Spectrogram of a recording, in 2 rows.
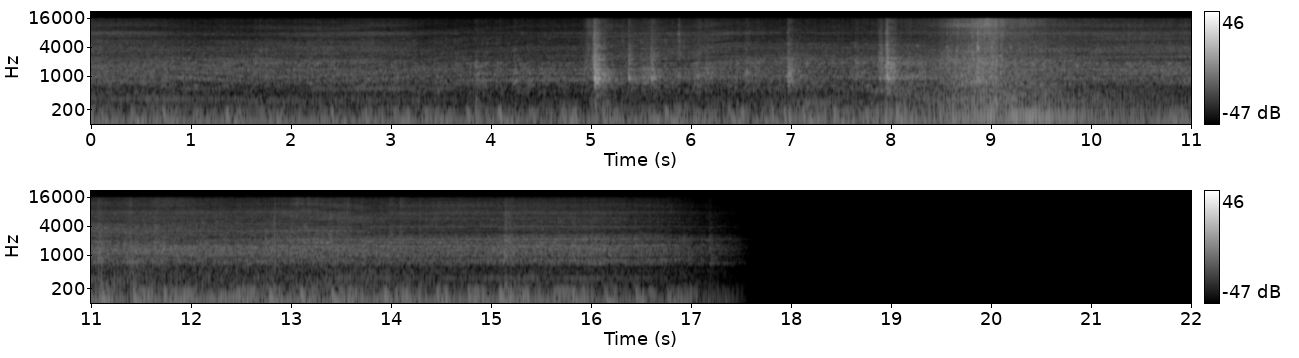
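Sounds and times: diesel truck engine idling: 0.0 - 17.6.

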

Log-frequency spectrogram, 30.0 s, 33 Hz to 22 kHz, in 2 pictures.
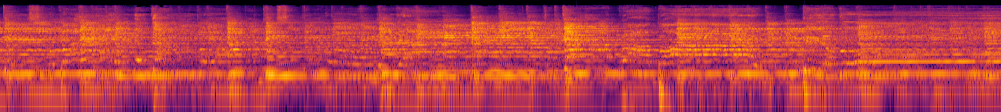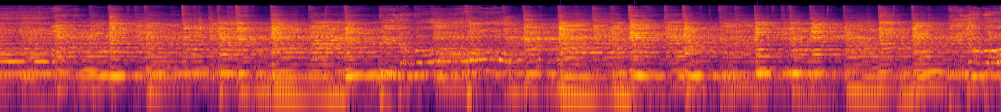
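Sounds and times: man singing: 0.0 - 17.1, 20.2 - 23.7, 28.8 - 30.0
acoustic guitar strumming: 0.0 - 30.0.

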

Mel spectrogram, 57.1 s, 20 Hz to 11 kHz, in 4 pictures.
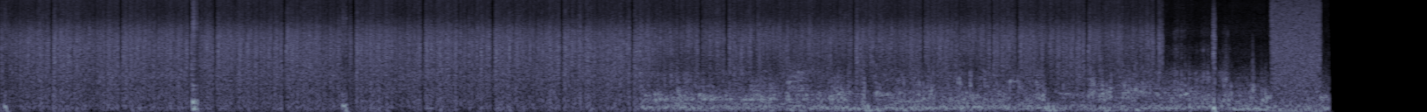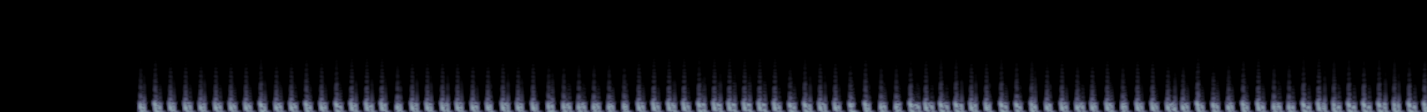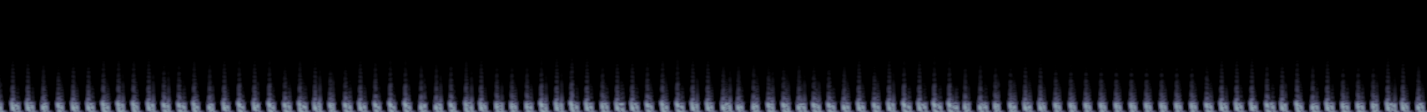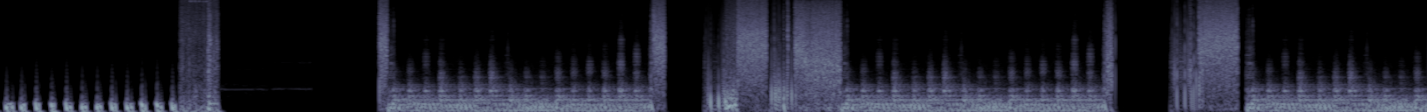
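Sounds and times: loud burst of noise: 0.0 - 13.3, 44.6 - 45.0, 46.6 - 46.9, 49.3 - 51.4, 53.8 - 55.4
pulsing low electronic tone: 46.6 - 54.0, 55.3 - 57.0.

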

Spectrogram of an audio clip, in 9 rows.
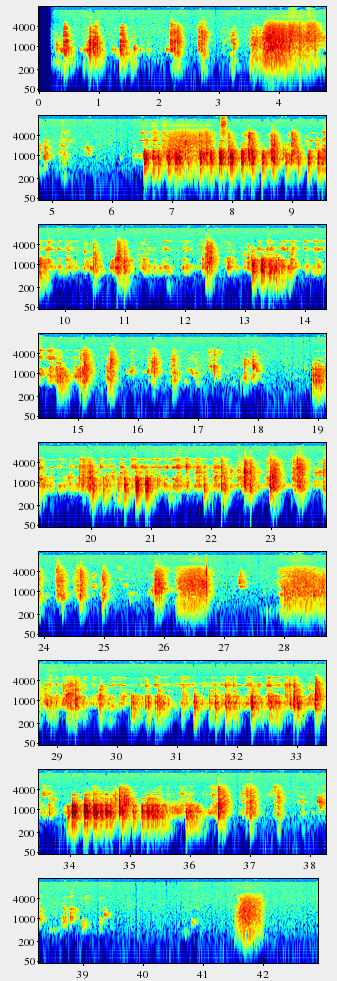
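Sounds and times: dog crunching dry kibble: 0.2 - 5.4, 21.5 - 26.9, 32.8 - 39.1
kibble rattling in a bowl: 0.2 - 5.4, 6.3 - 18.1, 18.8 - 26.2, 27.9 - 39.5.

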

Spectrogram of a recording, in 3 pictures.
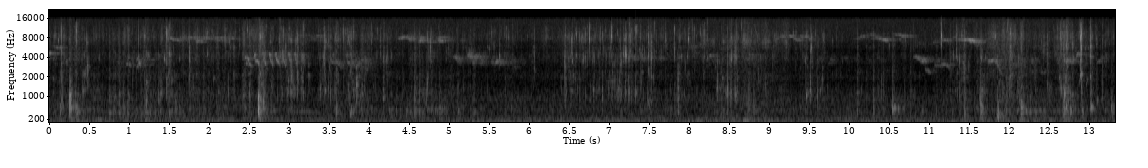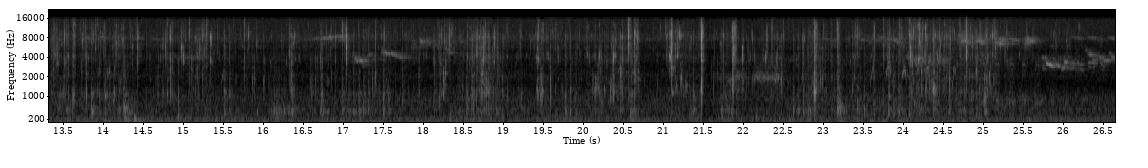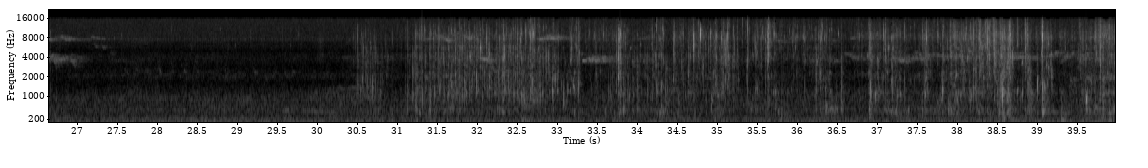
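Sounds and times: ducklings splashing in water: 0.0 - 27.1, 30.3 - 39.9
ducklings peeping: 0.0 - 39.9.

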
